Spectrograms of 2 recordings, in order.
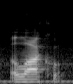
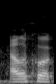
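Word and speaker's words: Alaqua: uh which is awesome a lakua i think it's the actual way to pronounce it eloqua cox um in real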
